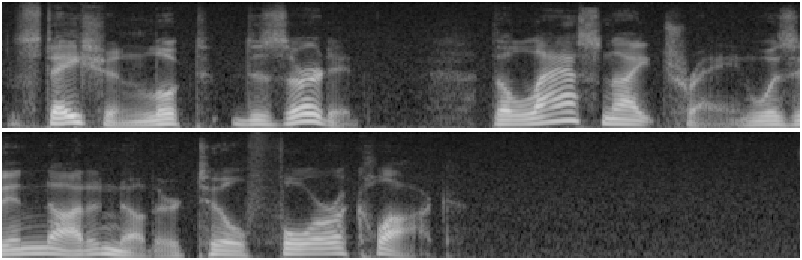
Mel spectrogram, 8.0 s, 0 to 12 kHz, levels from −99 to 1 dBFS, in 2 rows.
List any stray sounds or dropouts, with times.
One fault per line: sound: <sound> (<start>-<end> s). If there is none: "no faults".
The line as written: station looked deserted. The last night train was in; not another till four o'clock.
no faults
